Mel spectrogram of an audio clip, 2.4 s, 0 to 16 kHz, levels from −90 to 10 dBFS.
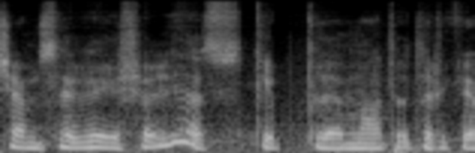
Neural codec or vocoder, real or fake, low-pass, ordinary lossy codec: codec, 44.1 kHz, 3.4 kbps, Pupu-Codec; fake; 14.4 kHz; Opus, 32 kbps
